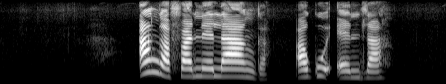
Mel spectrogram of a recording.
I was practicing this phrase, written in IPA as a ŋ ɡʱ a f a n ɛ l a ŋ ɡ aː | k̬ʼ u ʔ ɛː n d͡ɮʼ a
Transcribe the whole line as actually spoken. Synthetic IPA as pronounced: a ŋ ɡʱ a f a n ɛ l a ŋ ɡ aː | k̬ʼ u ʔ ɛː n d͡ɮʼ a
